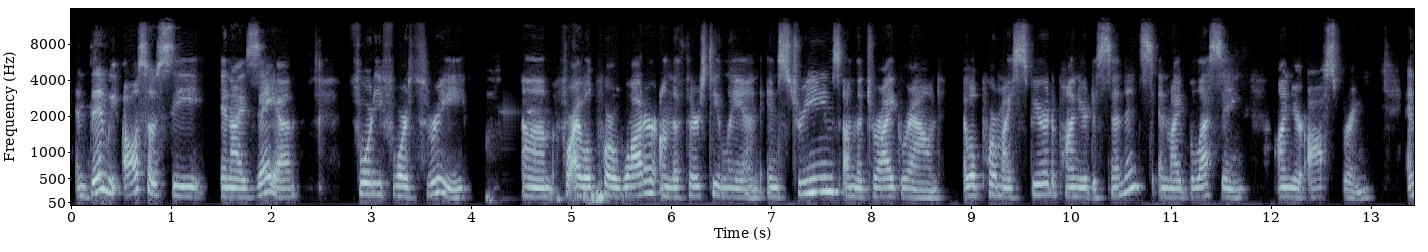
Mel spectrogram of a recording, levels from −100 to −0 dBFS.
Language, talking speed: English, 170 wpm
